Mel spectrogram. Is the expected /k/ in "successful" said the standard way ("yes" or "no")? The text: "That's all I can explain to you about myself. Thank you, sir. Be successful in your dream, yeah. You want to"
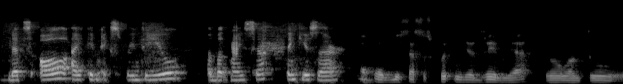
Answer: no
